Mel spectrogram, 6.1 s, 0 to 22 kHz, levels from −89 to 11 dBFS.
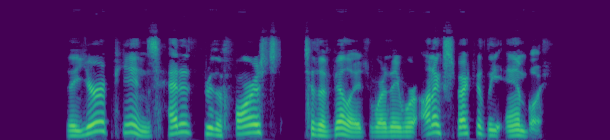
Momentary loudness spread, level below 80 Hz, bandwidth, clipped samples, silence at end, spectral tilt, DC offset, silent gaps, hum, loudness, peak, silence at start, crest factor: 7 LU; -64 dBFS; 7.6 kHz; under 0.1%; 0.7 s; -5 dB/octave; under 0.1%; 2.83-3.04 s; none; -18 LUFS; -2 dBFS; 0.7 s; 16 dB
